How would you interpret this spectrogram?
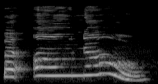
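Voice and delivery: high, slow, exaggerated alarm; dramatic oh no. Teacher hits a story twist for the children, mock alarm. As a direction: gasp it out for the kids like danger just appeared.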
